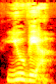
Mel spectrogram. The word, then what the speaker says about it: lluvia: C's a yeah AEA lluvia when two L's are together they don't sound like an L they sound like a y-you via Doble air a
